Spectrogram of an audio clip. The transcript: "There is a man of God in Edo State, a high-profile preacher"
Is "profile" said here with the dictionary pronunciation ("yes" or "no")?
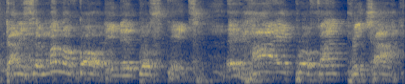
no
